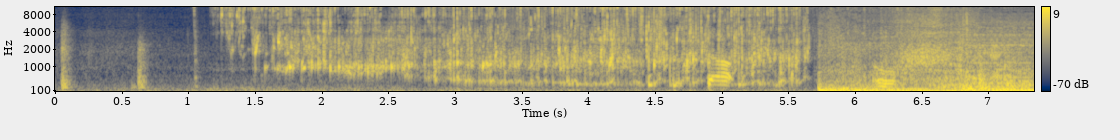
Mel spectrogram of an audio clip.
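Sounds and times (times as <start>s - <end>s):
liquid pouring from a jug into a container: 1.0s - 5.7s
soft drips: 1.0s - 5.7s
speech: 5.0s - 5.4s, 6.2s - 7.2s.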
